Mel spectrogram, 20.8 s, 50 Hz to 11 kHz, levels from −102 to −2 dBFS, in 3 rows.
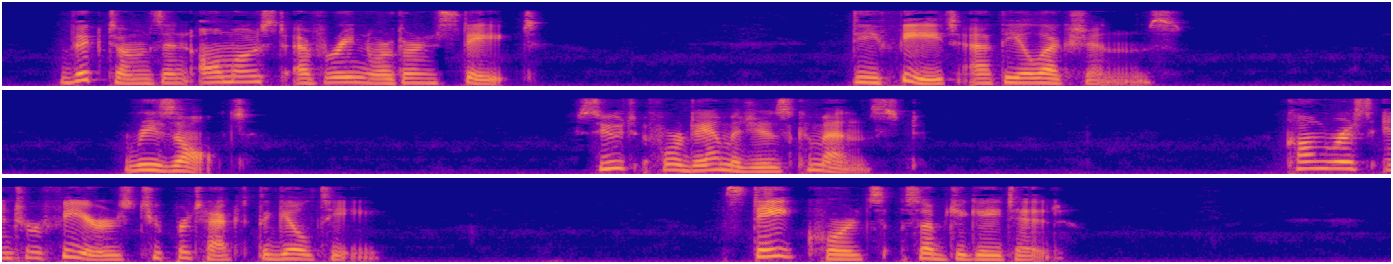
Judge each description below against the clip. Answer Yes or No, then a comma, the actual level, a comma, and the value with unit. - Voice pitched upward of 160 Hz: Yes, medium, 185 Hz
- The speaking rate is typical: No, slow, 70 wpm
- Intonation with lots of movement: No, average, 4.5 semitones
